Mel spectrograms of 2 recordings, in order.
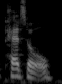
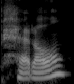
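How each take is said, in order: First: The middle T is pronounced clearly and crisply. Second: The middle T sounds soft, like a D. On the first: "in Australia, we say petal. We pronounce the T" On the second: "in American, they would say pedal"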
